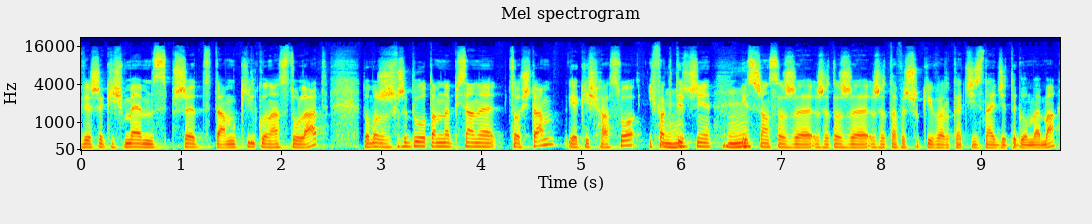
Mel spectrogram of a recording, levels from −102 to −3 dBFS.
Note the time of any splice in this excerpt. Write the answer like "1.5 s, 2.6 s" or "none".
3.2 s, 7.5 s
